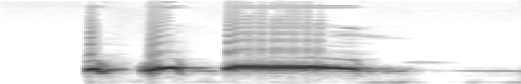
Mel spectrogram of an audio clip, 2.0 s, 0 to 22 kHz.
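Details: Male spotted dove, Kuk 4 type with firm, rhythmic voice: two short low coos followed by a long sustained hollow coo that fades out, in a quiet setting.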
